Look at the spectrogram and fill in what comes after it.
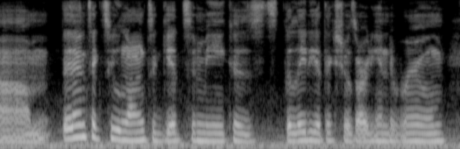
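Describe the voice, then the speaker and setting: A woman speaks at a moderate pace with a Haitian accent. Audible room echo surrounds her voice. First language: Haitian Creole. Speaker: aspiring teacher, vlogger. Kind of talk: casual vlog storytelling. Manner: animated.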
